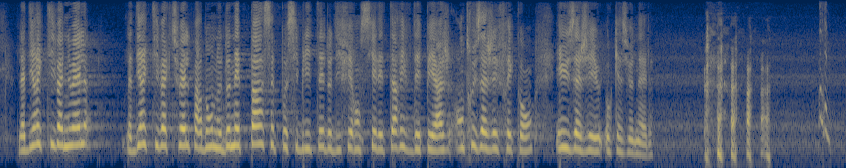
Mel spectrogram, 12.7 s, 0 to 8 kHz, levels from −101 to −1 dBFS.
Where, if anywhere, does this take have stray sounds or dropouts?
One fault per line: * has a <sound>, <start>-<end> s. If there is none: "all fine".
* has a laugh, 10.6-11.6 s
* has a chirp, 12.3-12.5 s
